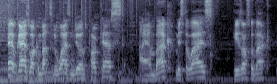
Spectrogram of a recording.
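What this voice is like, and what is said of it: Put-on foreign accent. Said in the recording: “a foreign accent”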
